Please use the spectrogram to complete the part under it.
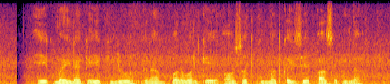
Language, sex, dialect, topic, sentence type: Bhojpuri, male, Northern, agriculture, question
